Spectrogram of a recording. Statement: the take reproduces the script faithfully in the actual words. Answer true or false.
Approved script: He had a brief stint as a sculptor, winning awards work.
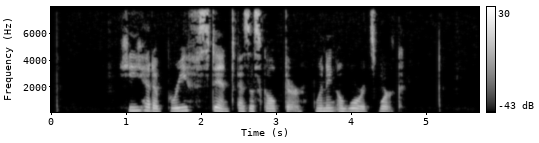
true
